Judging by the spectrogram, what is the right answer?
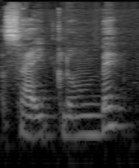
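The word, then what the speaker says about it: Zyklon: el gas si bueno se escribe ciclón pero se pronuncia saint-cloud había cinco cámaras de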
